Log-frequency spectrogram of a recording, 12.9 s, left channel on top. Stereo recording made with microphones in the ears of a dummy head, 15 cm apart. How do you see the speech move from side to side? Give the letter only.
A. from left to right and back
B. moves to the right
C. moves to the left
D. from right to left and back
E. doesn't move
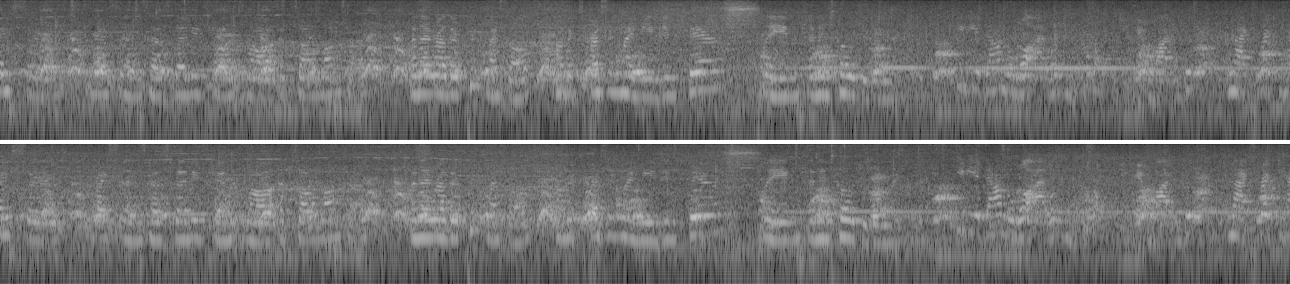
D.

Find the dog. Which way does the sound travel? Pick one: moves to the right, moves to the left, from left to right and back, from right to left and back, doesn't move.
moves to the right.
